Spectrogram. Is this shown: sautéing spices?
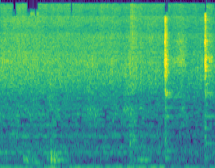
yes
